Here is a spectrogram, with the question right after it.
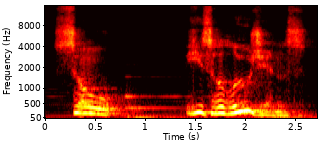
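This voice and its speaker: A young cartoon hero played by a woman, defiant and distressed. The delivery is halting and dramatic, with wide swings in pitch and a creaky edge. The voice echoes over faint music. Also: lively intonation, mellow, full character voice. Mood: shocked. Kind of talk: scripted fan comic dub.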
